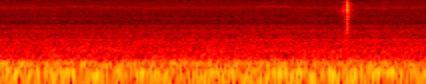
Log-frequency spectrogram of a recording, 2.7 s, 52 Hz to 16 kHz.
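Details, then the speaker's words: Degraded WD 4TB hard drive during a RapidSpar data recovery: quiet hum, then one sharp click as the read speed drops to zero and the head fails to read a bad sector, which the software then skips. "yeah you hear that click there so tries to read it can't so the software is going to just basically skip all the bad sectors"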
